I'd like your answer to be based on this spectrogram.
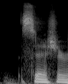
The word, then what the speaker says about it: Saoirse: Can you pronounce the actress's name yet? – Yeah, Saoirse Ronan. – Hey, nice. Okay. Yeah. – That's a tough one.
